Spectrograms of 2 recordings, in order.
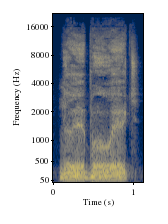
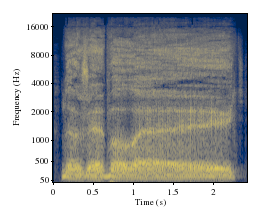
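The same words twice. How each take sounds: First: It is grunted, not fully projected. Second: It is fully projected, not grunted.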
